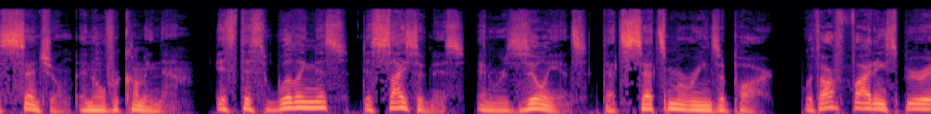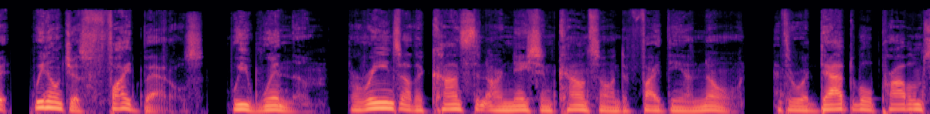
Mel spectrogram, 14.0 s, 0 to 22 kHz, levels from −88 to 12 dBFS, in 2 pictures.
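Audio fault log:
0.95–3.07 s and 7.48–9.08 s, drift correction step: the speech runs 5.4% fast and about 91 cents sharp until just before "and resilience that sets". After "fighting spirit we don't" it runs 5.4% slow and about 96 cents flat, then snaps back. The likely cause is a clock-matching resampler stepping its rate.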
